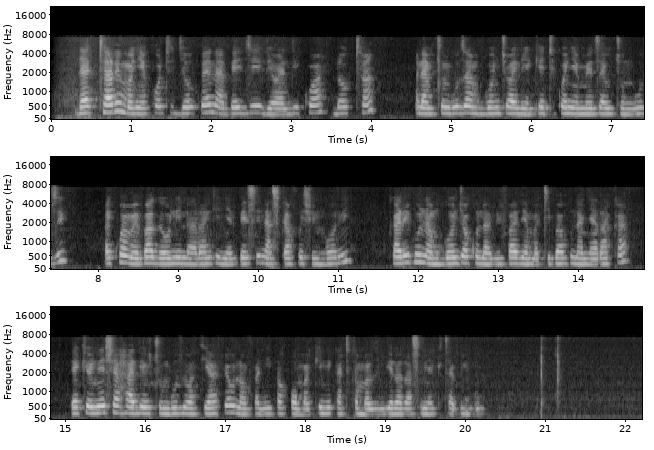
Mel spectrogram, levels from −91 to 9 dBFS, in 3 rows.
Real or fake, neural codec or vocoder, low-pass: fake; codec, 16 kHz in and 24 kHz out, 2.2 kbps, FireRedTTS-2 codec; 7.2 kHz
